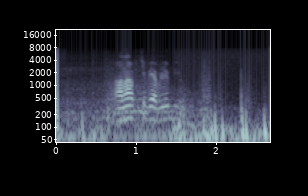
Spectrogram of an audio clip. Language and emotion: Russian, neutral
